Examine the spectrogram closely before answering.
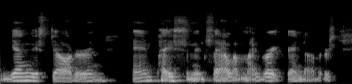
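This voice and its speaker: A woman's fairly low voice with vocal fry and a Southern US accent, over a quiet background. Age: 80s+. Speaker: social media creator. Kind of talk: casual chat.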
